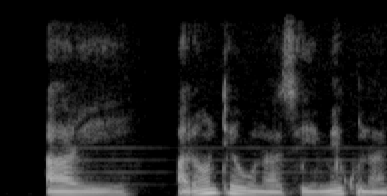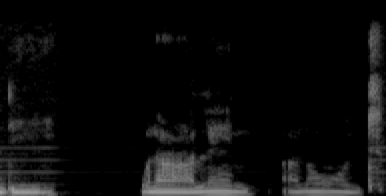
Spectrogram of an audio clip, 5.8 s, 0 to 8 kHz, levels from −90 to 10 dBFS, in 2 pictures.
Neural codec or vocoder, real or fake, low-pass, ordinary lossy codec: none; real; 7.2 kHz; none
